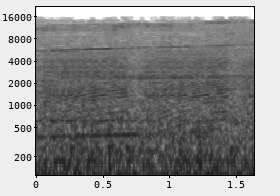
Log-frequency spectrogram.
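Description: XL Airways airliner engines running up as the captain increases throttle: a loud, dense, continuous roar with a faint steady whine, heard throughout and without any voices.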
